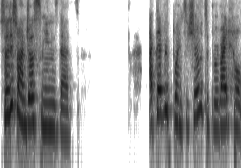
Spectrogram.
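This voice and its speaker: With a somewhat breathy voice, a woman talks fairly quickly with lively intonation. The sound is dry and close, without echo. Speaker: UI/UX design instructor. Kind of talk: lecture. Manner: fast.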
